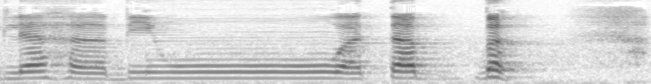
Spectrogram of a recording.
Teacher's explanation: اب ہم نے مشدد ہے، سب سے پہلے ہم نے مشدد کو پکڑا، پھر یہ ہم نے اس کو وقف کیا، مشدد کو پکڑا، پھر آخر میں ہم نے قلقلہ ادا کیا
